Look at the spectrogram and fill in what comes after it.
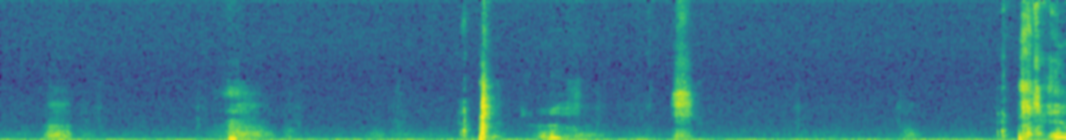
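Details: About seven breathy, held-back sneezes with quiet gaps in a small room: a stifled sneezing fit that began with a pollen allergy.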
